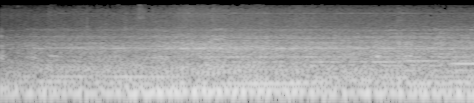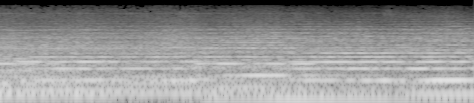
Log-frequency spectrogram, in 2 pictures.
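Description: A steady, loud engine drone with a deep rumbling hum and harmonic whine from a motorboat heading past the steep cliffs of St Kilda out onto the open Atlantic in calm wind and sea, holding constant throughout without pauses.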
